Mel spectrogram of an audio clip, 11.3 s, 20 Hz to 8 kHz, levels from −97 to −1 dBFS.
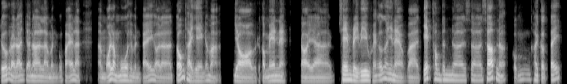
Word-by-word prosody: trước 120 +6 +1
rồi - - +1
đó, - - +3
cho 115 -2 -2
nên 110 -1 +2
là 100 - -1
mình 95 0 -7
cũng 100 - -12
phải - - 0
là, - - -2 0.3
à, 95 - -5
mỗi 95 +11 +3
lần 125 -6 +2
mua 120 +1 +1
thì 110 - -6
mình 95 -2 -8
phải, 130 +3 0
gọi 110 -7 -2
là, 90 -1 -1
tốn 185 - +4
thời 140 - +2
gian 105 -1 -2
để 115 - -7
mà 120 - -2 0.3
dò 95 -4 +3
c - - -15
comment 110 +4 +1
nè, 105 -3 -1 0.3
rồi, 95 0 +1
à, 95 -1 -2 0.2
xem 130 -1 +4
review 120 +1 +3
phản 110 +2 -3
ứng 130 +5 -2
nó 170 - -1
như 145 -2 -1
nào 100 -6 +1
và 95 -2 0
chép - - +3
thông 150 -3 -2
tin, 130 -1 -4
ơ, 120 -1 -2
s 120 - -15 0.2
shop 155 +5 +7
nữa, 115 -6 -1
cũng 135 +3 -11
hơi 130 -2 -1
cực - - -4
tí. 140 +7 +1
115 Hz, 260 wpm, -25 LUFS, 100-130 Hz, 0.3 s, shop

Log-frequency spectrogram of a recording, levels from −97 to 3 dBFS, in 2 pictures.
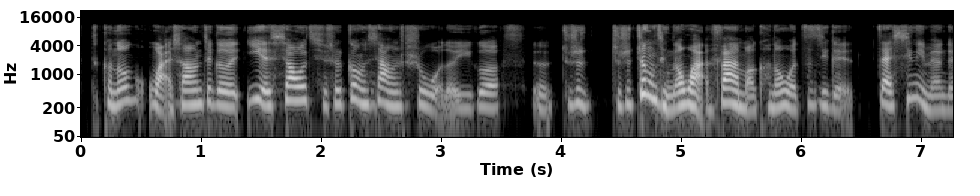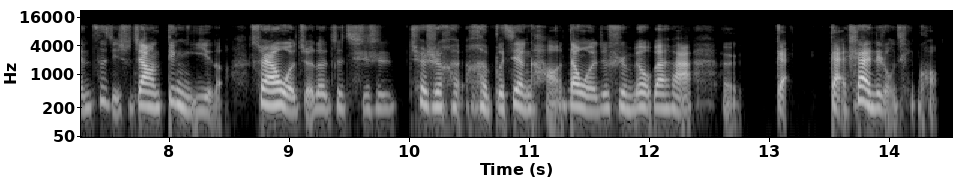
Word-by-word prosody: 可 235 - -5
能 265 +5 -1
晚 - - +1
上 230 0 +1
这 260 - -6
个 220 -3 +1
夜 265 -6 +1
宵 280 +5 +4
其 230 - -13
实 235 - -4
更 265 0 -2
像 235 -2 0
是 220 +2 -9
我 205 -4 -6
的 - - -9
一 190 0 -12
个， 200 -1 -4 0.2
呃， 190 - -13
就 - - -15
是 240 -2 -6 0.2
就 220 - -9
是 240 - -5
正 375 +5 +6
经 215 -10 0
的 215 - +4
晚 225 -1 +7
饭 255 +1 +7
吧。 - - -4
可 175 - -15
能 200 +1 -3
我 215 -4 -2
自 230 +5 -14
己 220 -1 -8
给 185 -4 -11 0.2
在 - - +3
心 270 +9 -8
里 305 - -7
面， 180 -4 -8
跟 175 +2 -10
自 270 +6 -11
己 - - -12
是 - - -14
这 200 - 0
样 210 -2 +7
定 225 -4 -4
义 170 - -10
的， - - -15 0.2
虽 245 - +2
然 225 0 +9
我 220 - +3
觉 - - -8
得 195 -1 -5
这 200 +2 -11
其 185 -1 -13
实 190 +1 -14
确 245 - -2
实 210 -1 -2
很 205 0 -8
很 210 - -5
不 195 0 -4
健 210 -1 0
康， 230 - -8
但 215 -2 +5
我 175 -3 -2
就 195 +3 -8
是 205 +1 -5
没 195 +2 -6
有 205 - +1
办 195 -1 +1
法， 170 -4 +1 0.2
呃， - - -14 0.4
改 - - -1 0.3
改 - - +2
善 280 -6 +7
这 200 - -1
种 - - -9
情 - - -15
况。 - - -14
215 Hz, 320 characters per minute, -26 LUFS, 195-240 Hz, 0.4 s, 然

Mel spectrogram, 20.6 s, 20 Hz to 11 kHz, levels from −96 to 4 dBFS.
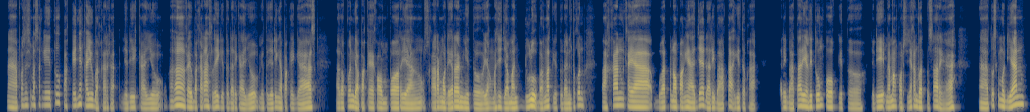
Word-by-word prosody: Nah 120 -2 0
posisi 155 +1 -7
masaknya 165 0 -5
itu 220 +7 -5
pakenya 150 0 -4
kayu 150 -1 +1
bakar 105 +1 -4
Kak 115 - -9
jadi 115 +1 -4
kayu 100 -3 -2 0.2
heeh, 150 +5 +3
kayu 120 - +4
bakar 115 0 -3
asli 125 -1 -1
gitu 115 -2 -8
dari 105 -1 -4
kayu 105 +1 0
gitu 105 -2 -9
jadi 100 +3 -2
nggak 105 - 0
pake 100 -2 -8
gas, 105 +4 +2 0.4
ataupun 110 +5 -1
gak 105 - +5
pake 105 +2 -3
kompor 110 0 +2
yang 105 +1 +1
sekarang 110 0 -2
modern 115 +3 +4
gitu 100 -3 0
yang 105 +2 0
masih 110 +2 -2
jaman 110 +1 +1
dulu 135 +4 +6
banget 120 +4 0
gitu 105 - -15
dan 100 0 -1
itu - - -8
pun, 160 -1 -2 0.3
bahkan 155 +8 0
kayak 125 -4 +6
buat 120 0 -1
penopangnya 120 -2 +2
aja 155 +8 +2
dari 115 -4 0
bata 100 0 -2
gitu 110 0 -3
Kak, 90 -3 -6 0.5
dari 120 - -5
bata 100 +6 -2
yang 135 - +5
ditumpuk 130 -3 +1
gitu 100 -2 -6 0.2
jadi 125 +6 +2
memang 130 +4 +3
porsinya 115 -1 -4
kan 140 +1 0
buat 115 -1 +1
besar 130 +5 0
ya, 105 +6 0 0.5
nah 105 -2 +1
terus 150 +8 -5
kemudian 145 +6 +4
115 Hz, 185 wpm, -24 LUFS, 105-130 Hz, 0.5 s, dulu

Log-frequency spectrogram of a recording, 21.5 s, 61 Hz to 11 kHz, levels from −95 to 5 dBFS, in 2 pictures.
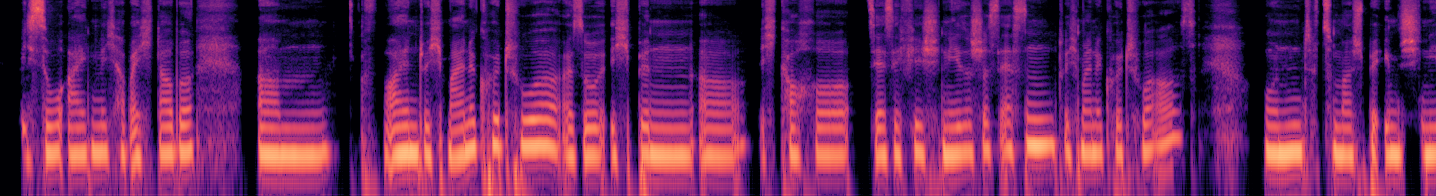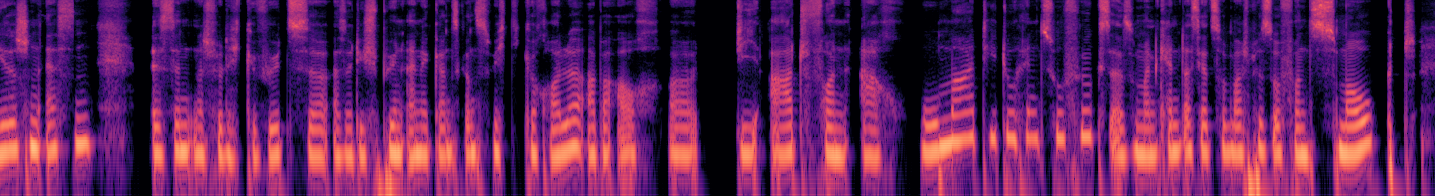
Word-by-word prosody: wieso 195 +2 +3
eigentlich?” 195 +1 0
Aber 180 -3 -2
ich 175 - -5
glaube, 195 +1 +2 0.5
ähm, 185 0 +4 0.4
vor 180 - -2
allem 195 +1 +8
durch 190 -2 -2
meine 195 +3 +3
Kultur 230 -1 +3
also 185 0 0
ich 185 -2 -5
bin, 185 -1 +3
äh 185 +1 -2 0.2
ich - - -11
koche 185 0 -3
sehr, 185 0 -1
sehr 190 -1 -1
viel 200 +1 -1
chinesisches 195 +2 0
Essen 235 +3 +4
durch 200 0 -6
meine 195 -1 +2
Kultur 205 +2 -4
aus. 275 +5 -5 0.5
Und, 200 0 +5
zum 200 -3 +2
Beispiel 185 0 -1
im 190 0 +5
chinesischen 205 +4 +2
Essen 235 +4 -1 0.4
es 190 -1 -2
sind 200 0 +1
natürlich 185 -3 -3
Gewürze, 180 0 -3
also 180 0 -3
die 185 - -4
spielen 195 +2 0
eine 185 +1 +1
ganz, 195 +1 -5
ganz 195 +2 -4
wichtige 195 0 -5
Rolle, 195 +3 -1
aber 190 0 -4
auch, 190 -1 -7
äh, 190 -1 -3 0.3
die 195 0 -2
Art 195 +1 -3
von 185 -1 -1
Aroma, 210 +8 0
die 280 - -5
du 280 -1 -4
hinzufügst. 285 +1 -4
Also, 185 +2 -2
man 185 0 +1
kennt 200 +2 -2
das 205 0 -2
jetzt 200 0 -2
zum 200 - -2
Beispiel 195 +1 -1
so 200 - -1
von 190 -1 0
smoked 205 +6 +1
195 Hz, 180 wpm, -22 LUFS, 185-205 Hz, 0.5 s, allem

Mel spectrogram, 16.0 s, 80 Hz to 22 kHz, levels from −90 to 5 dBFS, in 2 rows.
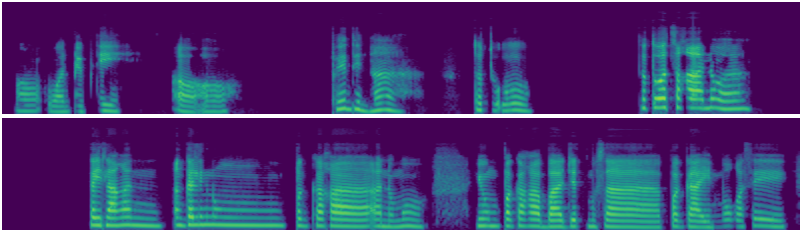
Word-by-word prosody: Oh, 200 0 -8
150? 190 +2 -5 0.6
Oo. 185 +1 -4 1.1
Puwede 270 0 -1
na, 215 -1 -4 0.7
totoo. 225 -3 -6 1.1
Totoo 320 +1 +4
at 320 - +6
saka 315 -2 +7
ano, 310 +1 -3
ah 275 0 -2 1.4
kailangan 260 -2 +3
ang 265 -1 -1
galing 280 0 +4
nung 275 -1 -3 0.6
pagkakaano 230 -2 +2
mo, 230 +2 -6 0.6
yung 240 -1 -3
pagkaka-budget 225 -2 +2
mo 220 - -7
sa 215 +1 +3 0.5
pagkain 205 -2 +1
mo 225 - -8
kasi 220 -1 -5
230 Hz, 90 wpm, -21 LUFS, 215-260 Hz, 1.4 s, saka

